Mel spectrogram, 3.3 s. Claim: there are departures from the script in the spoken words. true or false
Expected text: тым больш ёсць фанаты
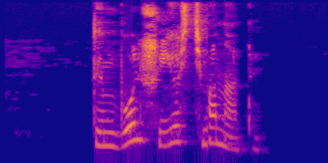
false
